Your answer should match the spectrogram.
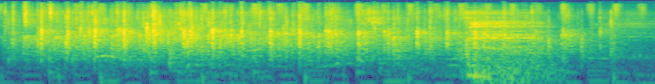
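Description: An audience bursts into sustained applause, a dense crackle of many hands clapping steadily for several seconds, with a few low thumps underneath and a slight swell near the end.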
